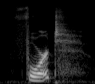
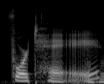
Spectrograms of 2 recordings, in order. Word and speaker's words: forte: He said, I know it should be fort, but I talk to people and I think they may think it's supposed to be pronounced forte. So if I say fort, even though I know it's correct, they may think that I'm saying it wrong.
